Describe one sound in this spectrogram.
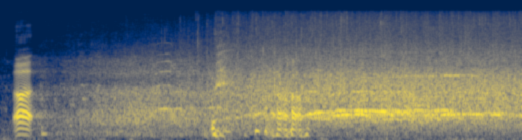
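An audience laughs and the laughter swells.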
